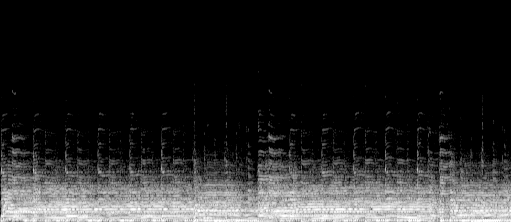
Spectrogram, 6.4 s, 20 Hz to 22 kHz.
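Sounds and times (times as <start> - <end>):
melody loop in A minor: 0.0 - 6.3.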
